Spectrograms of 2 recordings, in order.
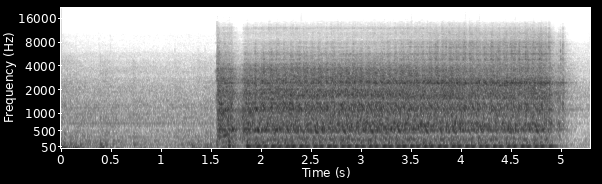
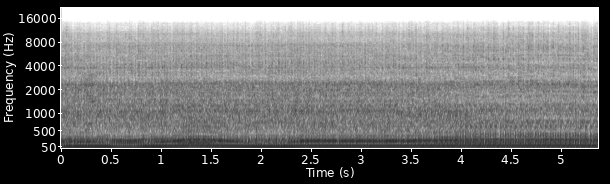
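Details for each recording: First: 1958 Johnson Super Seahorse V-4 outboard, unstarted 5+ years, on choke: about 3.5 seconds of steady cranking chug, roughly four pulses a second, no firing; spark confirmed, owner suspects insufficient fuel delivery, magnetos possibly dragging. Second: 1958 Johnson Super Seahorse V4 two-stroke outboard, first run after 5+ years sitting: steady, even low burble with no misses or knocks, though it probably needs a tune-up; normal idle.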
